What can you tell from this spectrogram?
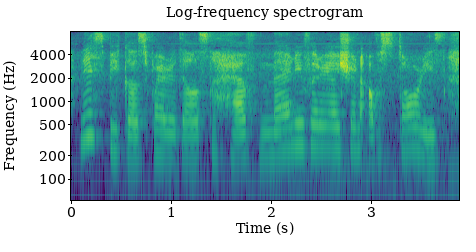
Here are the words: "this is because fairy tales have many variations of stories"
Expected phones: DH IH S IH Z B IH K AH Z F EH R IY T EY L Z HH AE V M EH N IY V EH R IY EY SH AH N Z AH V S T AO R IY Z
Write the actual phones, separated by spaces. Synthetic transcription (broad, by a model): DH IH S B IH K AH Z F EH R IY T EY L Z HH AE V M EH N IY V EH R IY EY SH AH N AH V S T AO R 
